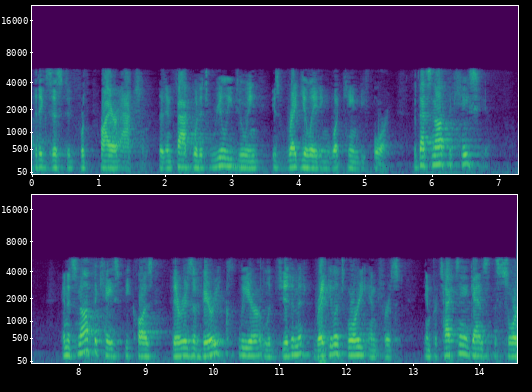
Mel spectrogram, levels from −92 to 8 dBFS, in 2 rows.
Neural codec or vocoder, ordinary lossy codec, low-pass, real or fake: none; AAC, 48 kbps; 5.4 kHz; real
